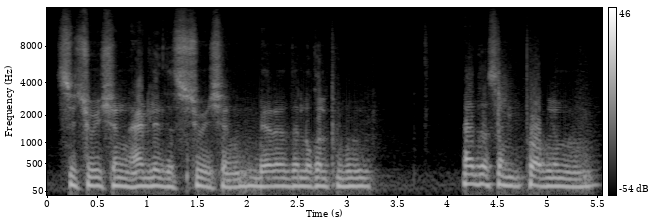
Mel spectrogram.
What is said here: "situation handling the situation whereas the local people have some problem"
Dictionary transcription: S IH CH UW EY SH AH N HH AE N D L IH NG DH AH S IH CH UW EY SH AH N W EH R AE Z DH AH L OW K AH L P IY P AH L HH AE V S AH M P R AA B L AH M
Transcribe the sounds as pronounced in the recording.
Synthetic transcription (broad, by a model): S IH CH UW EY SH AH N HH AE D L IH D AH S IH CH UW EY SH AH N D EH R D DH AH L OW K AH L P IY P AH L HH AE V S AH M P R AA B L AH M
